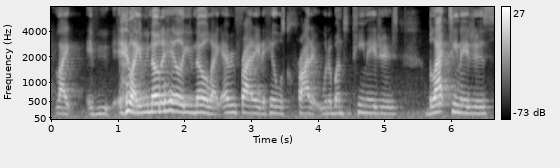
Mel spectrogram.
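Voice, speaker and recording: A woman speaks with an American accent in a fairly low voice with fairly even intonation. Hers is an unremarkable speaking voice, with big swings in loudness. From Houston area, Texas (Missouri City). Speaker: rapper and singer. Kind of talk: interview. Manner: casual, filler-heavy.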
